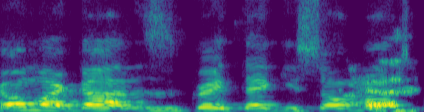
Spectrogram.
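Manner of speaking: high, loud, imitating her excited thanks; mock gushing girlfriend. Girlfriend thanks the stranger for dessert, high mock gushing. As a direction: play the girlfriend gushing over free dessert. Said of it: "My girl's like".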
